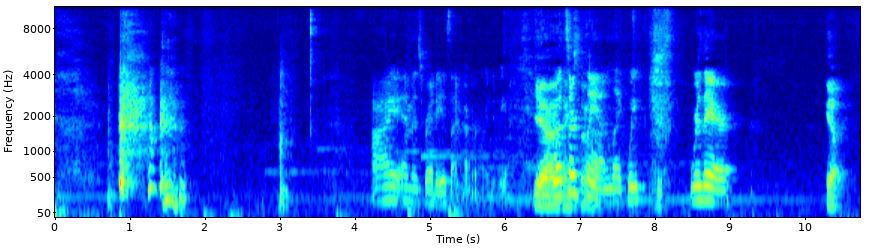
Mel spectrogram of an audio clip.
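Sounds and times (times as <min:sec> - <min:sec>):
person coughing after accidentally inhaling tea: 0:00.8 - 0:01.8
speech: 0:01.4 - 0:01.9, 0:04.3 - 0:09.1, 0:10.3 - 0:10.6.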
